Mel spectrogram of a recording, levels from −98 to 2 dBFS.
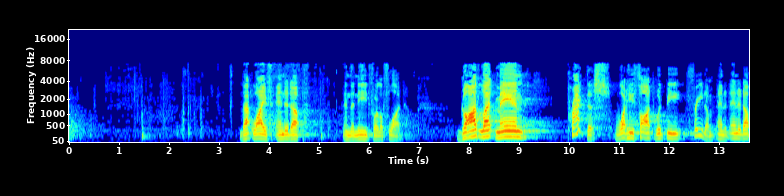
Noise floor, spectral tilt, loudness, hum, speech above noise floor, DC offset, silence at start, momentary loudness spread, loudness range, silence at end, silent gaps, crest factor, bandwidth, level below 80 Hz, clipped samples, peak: -74 dBFS; -3 dB/octave; -27 LUFS; none; 47 dB; under 0.1%; 3.45 s; 19 LU; 10 LU; 0 s; none; 24 dB; 7.6 kHz; -78 dBFS; under 0.1%; -6 dBFS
